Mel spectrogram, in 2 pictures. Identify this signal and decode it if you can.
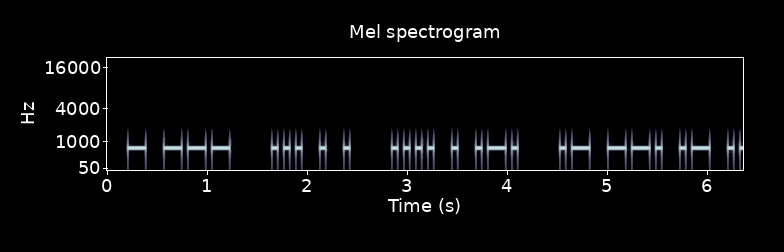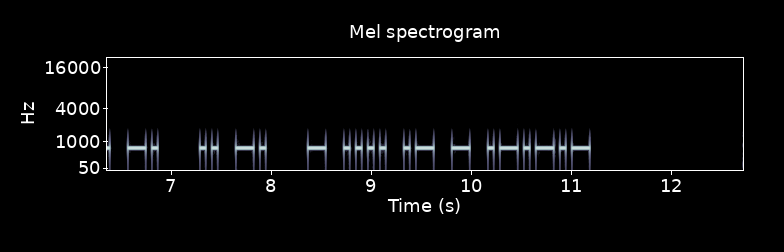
Morse code, heard as a keyed tone, about 20 wpm, 700 Hz. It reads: TO SEE HER AGAIN IN THAT.
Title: Sentences from Top 200 Words 20wpm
